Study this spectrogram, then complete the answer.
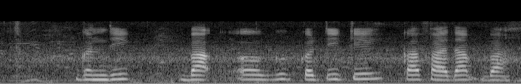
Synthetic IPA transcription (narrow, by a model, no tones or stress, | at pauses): ɡənd̪ʱi | ba | ɡkət̪ike | kafaːd̪a | ba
